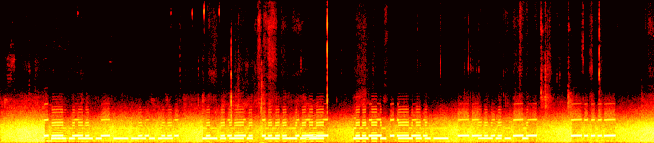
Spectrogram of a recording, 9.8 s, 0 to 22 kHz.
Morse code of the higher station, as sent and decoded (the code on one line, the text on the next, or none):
.- -. - / .. ... / . ..-. .... .-- / ..- .--. / --... -- / -...-
ANT IS EFHW UP 7M <BT>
